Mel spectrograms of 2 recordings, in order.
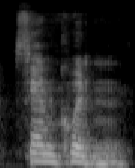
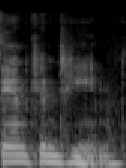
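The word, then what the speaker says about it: San Quintín: our second de destination was San Canen and it's spelled s n Qi n t Qi n t i n San Quinton but it's sanen so I was a little confused I was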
